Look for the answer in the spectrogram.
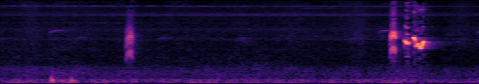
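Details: Sooty-headed bulbul used to lure birds for catching: a lone clear note, then a quick liquid phrase of slurred whistled notes, with soft low thumps at the start.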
